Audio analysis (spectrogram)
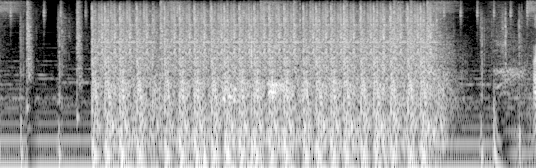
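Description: Sustained assault rifle fire in the Guns of Boom mobile shooter, a loud rapid automatic burst lasting several seconds after a short quiet start, then cutting off into lighter clicks.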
